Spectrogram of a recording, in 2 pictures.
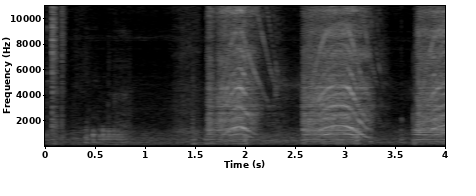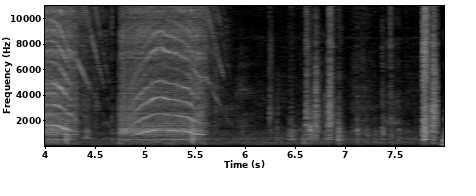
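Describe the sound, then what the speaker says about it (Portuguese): Power drill boring holes into wood while building a rustic wooden chest handle in a woodworking shop: four sustained whining drill bursts with rising and falling pitch, close and loud, separated by quieter handling noises. "Eu vou fazer os furos desse lado aqui para já adiantar a minha vida"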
